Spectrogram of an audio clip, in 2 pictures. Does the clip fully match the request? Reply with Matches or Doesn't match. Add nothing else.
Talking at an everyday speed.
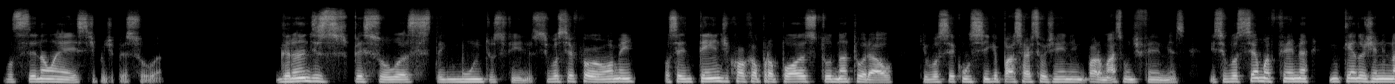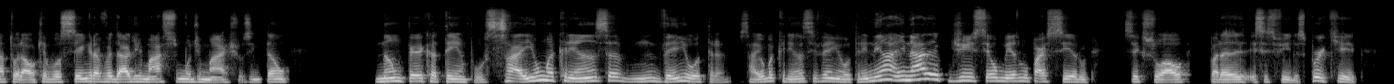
Matches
